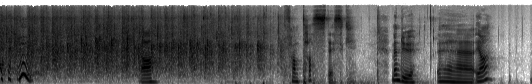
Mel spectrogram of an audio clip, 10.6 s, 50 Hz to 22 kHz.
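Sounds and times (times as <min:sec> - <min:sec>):
laughter: 0:00.0 - 0:01.8
audience clapping: 0:00.0 - 0:06.1
short vocal whoop or cheer: 0:00.1 - 0:00.8
speech: 0:02.8 - 0:03.2, 0:05.8 - 0:07.2, 0:07.8 - 0:09.9.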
